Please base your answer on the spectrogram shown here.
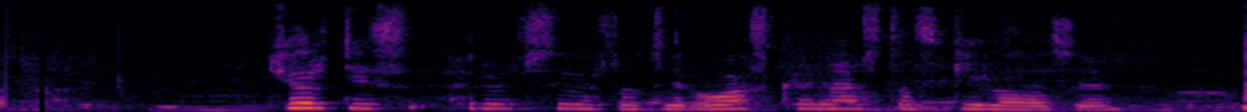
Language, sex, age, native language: Icelandic, female, 11, Icelandic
